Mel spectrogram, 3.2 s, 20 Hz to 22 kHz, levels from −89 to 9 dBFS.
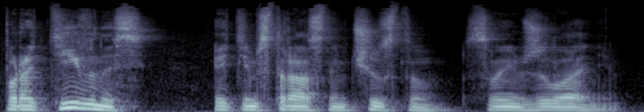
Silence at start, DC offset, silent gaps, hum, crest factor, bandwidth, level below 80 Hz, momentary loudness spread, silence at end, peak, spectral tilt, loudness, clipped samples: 0.05 s; under 0.1%; none; none; 18 dB; 18 kHz; -50 dBFS; 12 LU; 0.15 s; -2 dBFS; -6 dB/octave; -20 LUFS; under 0.1%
